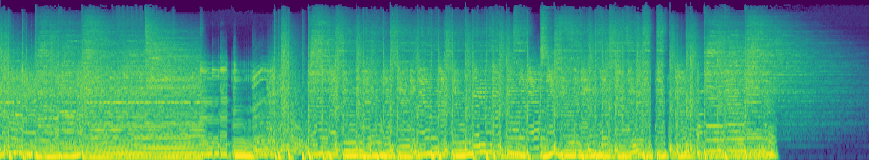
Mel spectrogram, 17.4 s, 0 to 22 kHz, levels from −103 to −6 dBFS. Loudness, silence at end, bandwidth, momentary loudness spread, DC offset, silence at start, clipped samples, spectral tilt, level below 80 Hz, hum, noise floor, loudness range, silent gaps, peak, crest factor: -11 LUFS; 1 s; 17 kHz; 3 LU; under 0.1%; 0 s; under 0.1%; -4 dB/octave; -16 dBFS; none; -46 dBFS; 1 LU; none; 0 dBFS; 10 dB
